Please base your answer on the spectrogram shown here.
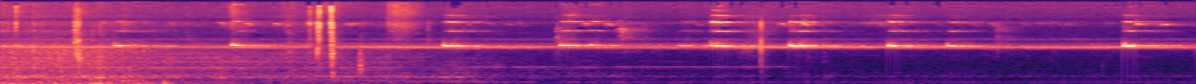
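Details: Bell Miners by a dry gravel road near Ebor on the Waterfall Way, northern New South Wales, Australia: a chorus of high, clear, bell-like pings several times a second over a steady ringing tone (a fridge); car engine rumbles, then stops.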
